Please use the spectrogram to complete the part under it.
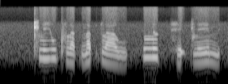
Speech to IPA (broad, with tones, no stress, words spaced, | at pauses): kʰliː˥˩wpʰla˨˩k̚na˥˩t̚pla˨˩w | lɯ˥˩k̚ he˨˩ʔkle˥˩n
